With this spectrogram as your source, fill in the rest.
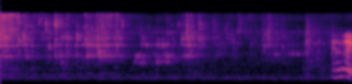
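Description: Water is poured off cooked lentils for lentil moi moi, a faint splashing trickle that varies in strength and ends with a short louder splash.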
